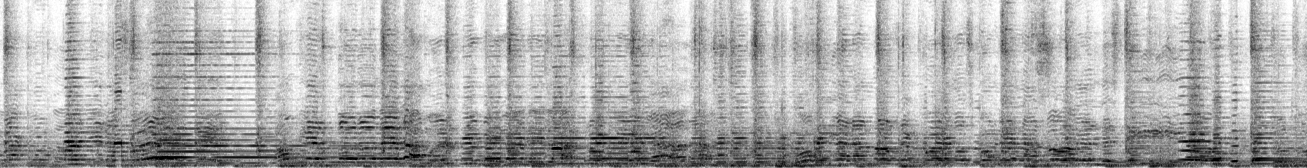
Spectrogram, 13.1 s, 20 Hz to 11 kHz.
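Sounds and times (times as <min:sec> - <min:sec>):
accordion: 0:00.0 - 0:13.0
strummed guitar: 0:00.0 - 0:13.0.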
